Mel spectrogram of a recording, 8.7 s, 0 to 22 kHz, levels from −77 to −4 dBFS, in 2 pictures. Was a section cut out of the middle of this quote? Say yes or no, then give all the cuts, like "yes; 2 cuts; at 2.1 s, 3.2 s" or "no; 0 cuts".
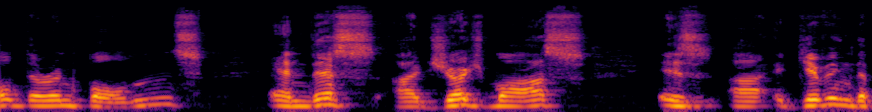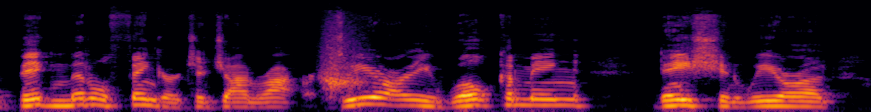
yes; 1 cut; at 6.0 s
